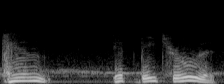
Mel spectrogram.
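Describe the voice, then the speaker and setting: An actor playing an earnest, romantic gentleman planter, theatrical and impassioned, in an old radio drama. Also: on the high side, slow pace, over loud music. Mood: wistful. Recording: tinny, noisy old radio broadcast.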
